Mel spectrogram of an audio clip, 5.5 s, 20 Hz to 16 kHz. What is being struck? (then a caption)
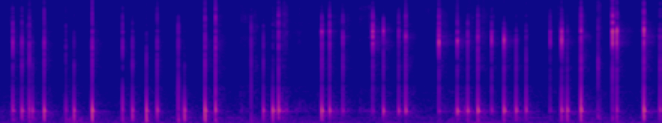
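Hard plastic glitter-filled massage brush. Long nails tap a palm-sized oval massage brush with a hard, clear plastic dome filled with glitter. About 27 quick, crisp clicks come in an uneven run, each bright and dry, dying away almost instantly with little low end.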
